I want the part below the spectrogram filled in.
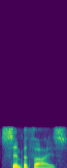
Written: sympathize

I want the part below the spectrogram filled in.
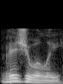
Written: visually

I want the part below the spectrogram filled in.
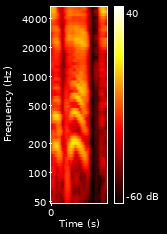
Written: depict

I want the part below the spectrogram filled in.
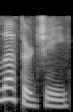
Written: lethargy

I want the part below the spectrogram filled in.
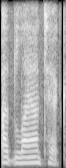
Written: atlantic

